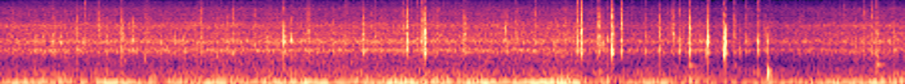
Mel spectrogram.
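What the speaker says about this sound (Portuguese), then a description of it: "tá chovendo" Steady rain falling on a wet city street where motorcycle couriers ride, a constant close hiss of drops with scattered sharper patters and a low rumble underneath, no voices.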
